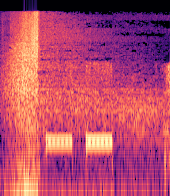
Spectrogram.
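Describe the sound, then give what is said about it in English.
A brief whoosh of hiss, then two steady electronic telephone ringing tones before the call connects, each under half a second with a short gap, clear, followed by quiet line noise. “She's actually working at the time she receives this phone call.”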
